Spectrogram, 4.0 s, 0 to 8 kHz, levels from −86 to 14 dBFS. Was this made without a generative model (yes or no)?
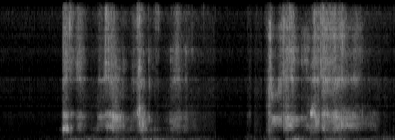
no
